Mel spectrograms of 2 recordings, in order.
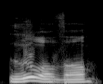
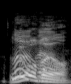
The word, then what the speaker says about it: Lille: question okay yeah first he's from uh louville Lille and he he showed how to pronounce it Lille Lille say that speech stuff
